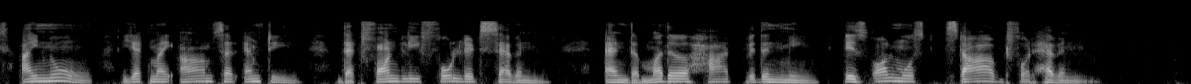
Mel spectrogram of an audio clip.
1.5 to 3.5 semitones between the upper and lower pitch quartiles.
No: average, 4.5 semitones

